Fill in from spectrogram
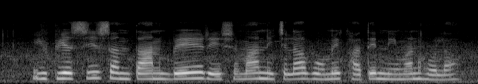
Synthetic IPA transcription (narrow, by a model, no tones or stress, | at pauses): juːpijesisənt̪aːnbeɾeːsmanɪt͡ʃlabʱuːmikʰaːt̪ɪɾnimənɦoːlaː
